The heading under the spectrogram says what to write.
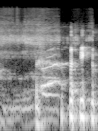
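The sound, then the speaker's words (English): A voice mimics a man's snoring as he falls asleep, a drawn-out nasal sound followed by three quick, rhythmic snorting pulses, fairly loud and with nothing else in the background. “as soon as he falls asleep, the snoring begins.”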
